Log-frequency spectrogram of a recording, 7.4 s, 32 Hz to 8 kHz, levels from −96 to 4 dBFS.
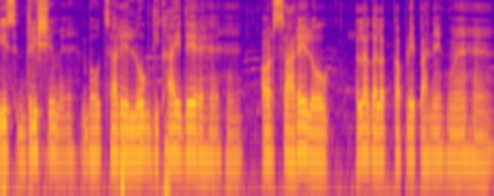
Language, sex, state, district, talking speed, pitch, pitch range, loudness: Hindi, male, Jharkhand, Palamu, 155 wpm, 105 Hz, 100-110 Hz, -16 LUFS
